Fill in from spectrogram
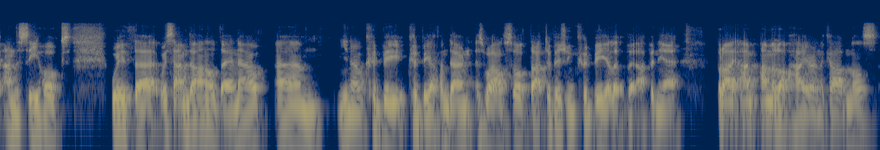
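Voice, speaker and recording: Low-voiced man talking football casually. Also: dull audio. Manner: rambling, filler-heavy, many restarts. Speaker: co-host. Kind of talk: casual sports podcast chat.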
